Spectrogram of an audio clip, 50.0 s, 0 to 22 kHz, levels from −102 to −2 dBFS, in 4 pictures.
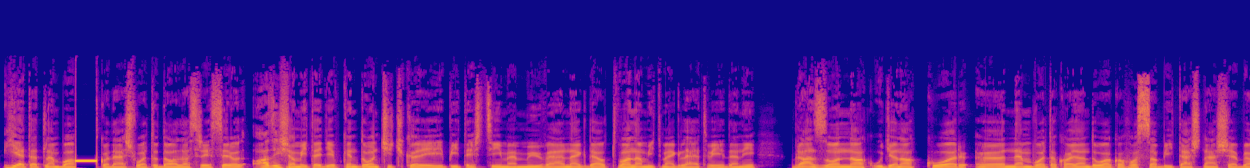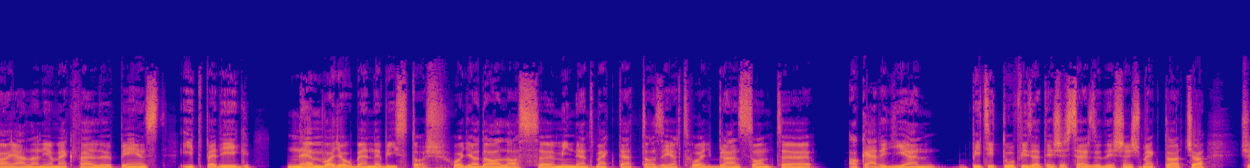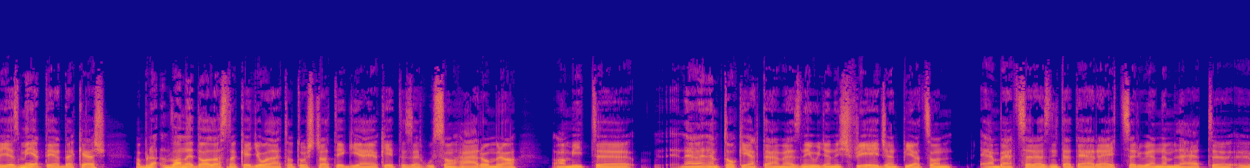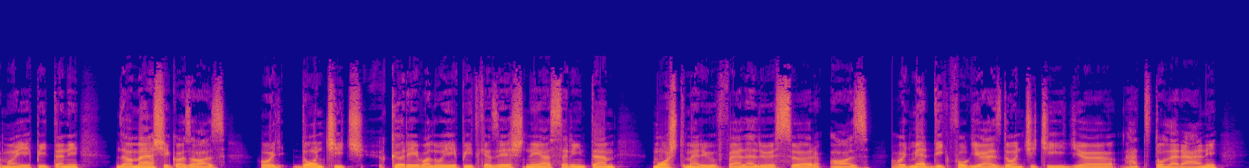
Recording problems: none

